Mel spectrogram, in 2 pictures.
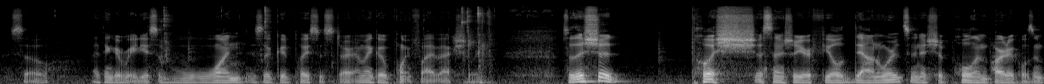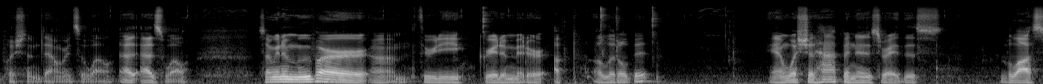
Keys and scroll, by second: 4.4-5.3 typing, 16.5 alt+space.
